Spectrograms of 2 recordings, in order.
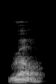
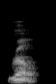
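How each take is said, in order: First: The vowel is rushed and clipped short. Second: The same.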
